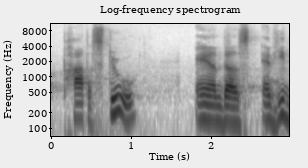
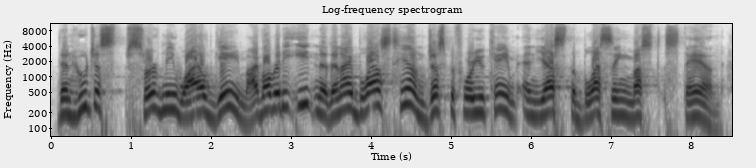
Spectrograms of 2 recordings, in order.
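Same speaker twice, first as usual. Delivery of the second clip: put-on higher, louder, shaken old father; trembling; 5 semitones higher, 4 dB louder than usual. A narrator's reading. Blind father realizing he was tricked, shaken and raised. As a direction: let the panic rise in his voice. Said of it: "Isaac began to tremble uncontrollably".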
